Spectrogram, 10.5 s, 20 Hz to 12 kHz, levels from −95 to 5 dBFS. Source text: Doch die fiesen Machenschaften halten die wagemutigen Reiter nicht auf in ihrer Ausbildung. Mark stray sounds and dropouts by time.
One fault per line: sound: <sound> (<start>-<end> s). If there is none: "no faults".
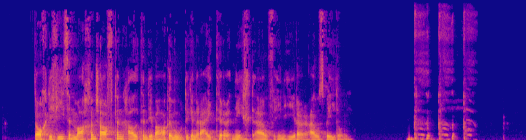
sound: cough (8.1-9.6 s)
